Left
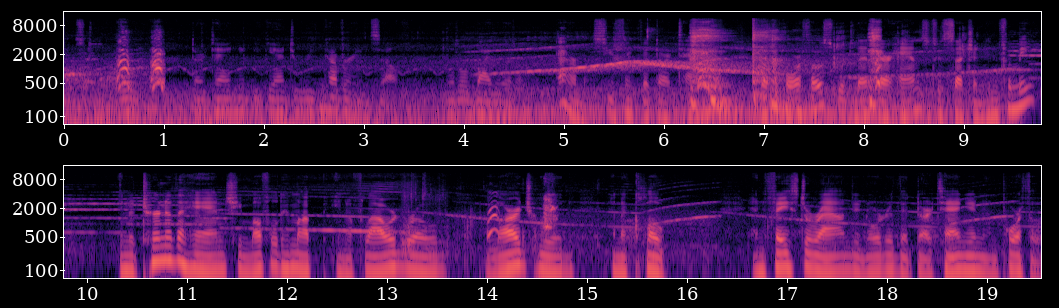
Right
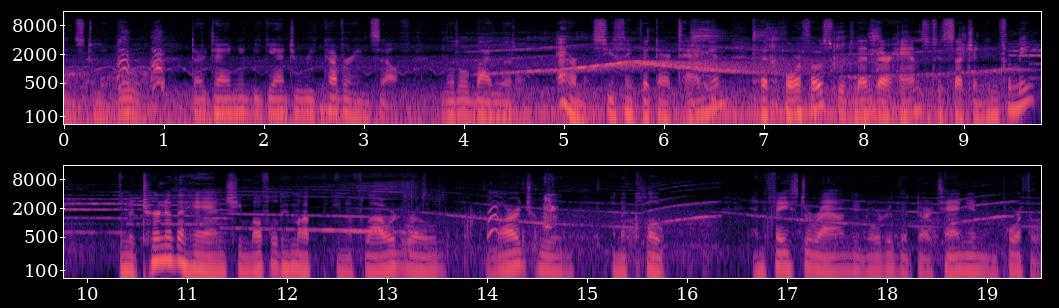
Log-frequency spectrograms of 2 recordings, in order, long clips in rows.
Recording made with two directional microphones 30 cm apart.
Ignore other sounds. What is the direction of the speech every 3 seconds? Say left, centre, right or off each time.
right, right, right, centre, left, left, left.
